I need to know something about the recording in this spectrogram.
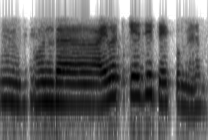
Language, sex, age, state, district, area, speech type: Kannada, female, 18-30, Karnataka, Kolar, rural, conversation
